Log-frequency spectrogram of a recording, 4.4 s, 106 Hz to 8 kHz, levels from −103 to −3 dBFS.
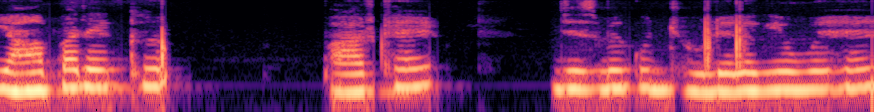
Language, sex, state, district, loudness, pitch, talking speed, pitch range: Hindi, female, Delhi, New Delhi, -17 LUFS, 265 Hz, 150 wpm, 250-285 Hz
